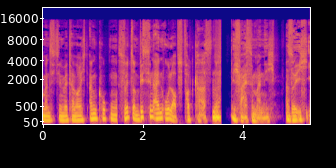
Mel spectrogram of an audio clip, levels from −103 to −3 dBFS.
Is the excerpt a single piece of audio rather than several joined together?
no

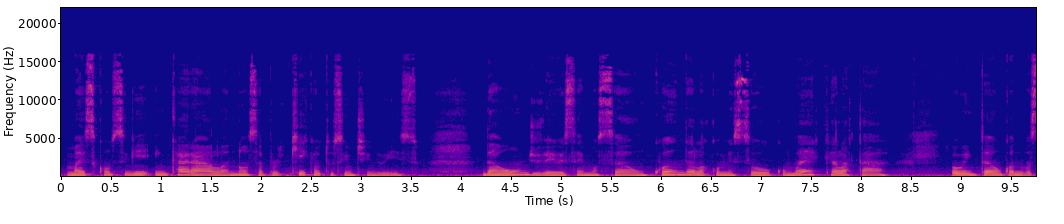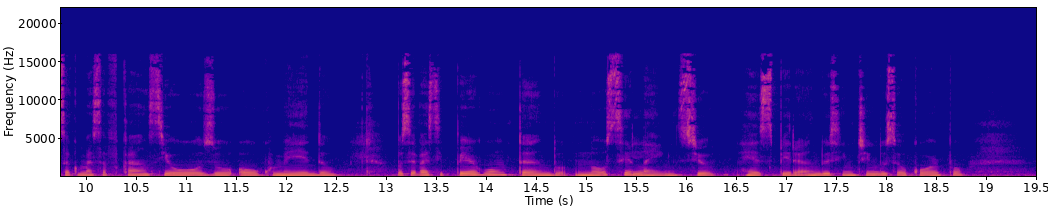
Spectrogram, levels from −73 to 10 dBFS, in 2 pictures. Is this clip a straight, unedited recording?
yes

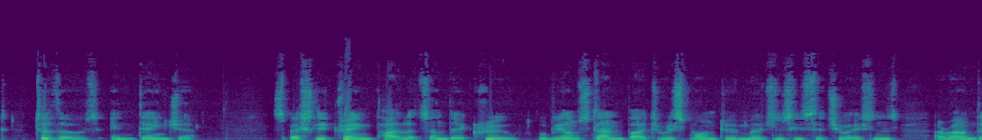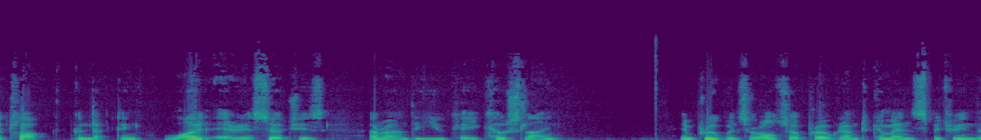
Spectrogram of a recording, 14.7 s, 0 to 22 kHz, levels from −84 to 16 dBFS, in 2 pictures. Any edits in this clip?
yes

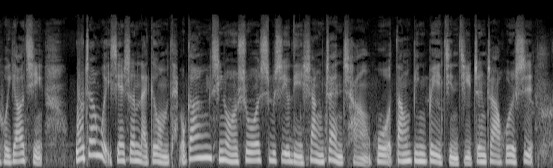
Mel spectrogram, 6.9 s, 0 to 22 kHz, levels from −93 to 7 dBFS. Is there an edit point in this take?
yes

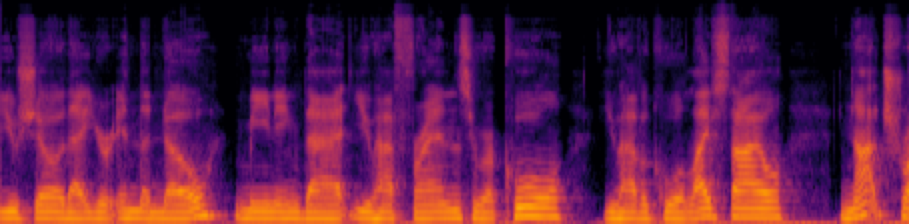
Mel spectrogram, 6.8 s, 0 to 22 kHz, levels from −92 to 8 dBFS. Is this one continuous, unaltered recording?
yes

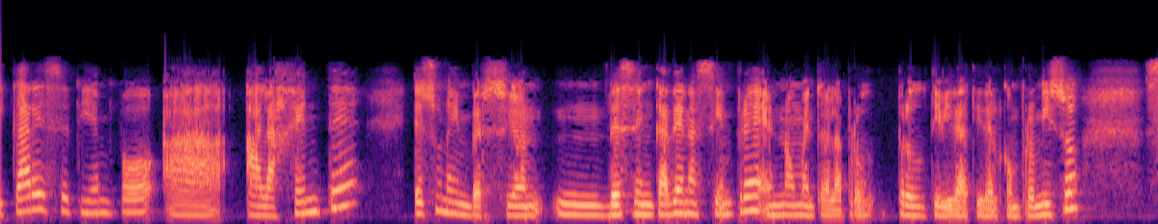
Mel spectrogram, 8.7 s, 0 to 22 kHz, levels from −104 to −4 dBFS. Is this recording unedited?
yes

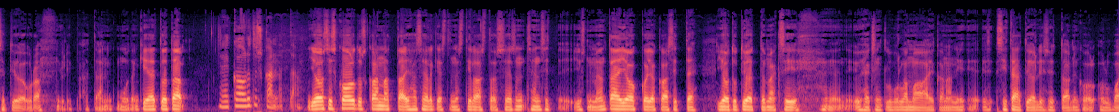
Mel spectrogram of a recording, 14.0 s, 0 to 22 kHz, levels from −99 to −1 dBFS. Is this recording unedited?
yes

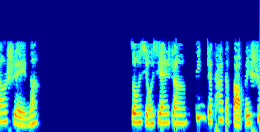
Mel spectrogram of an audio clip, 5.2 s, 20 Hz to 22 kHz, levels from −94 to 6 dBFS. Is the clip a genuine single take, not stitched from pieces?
yes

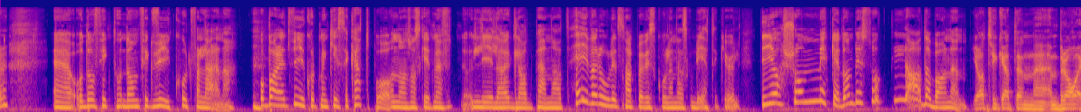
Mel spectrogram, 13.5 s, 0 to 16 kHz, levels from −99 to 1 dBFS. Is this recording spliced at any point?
no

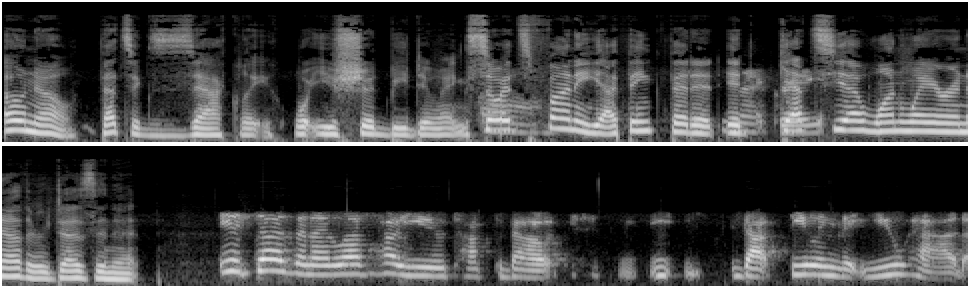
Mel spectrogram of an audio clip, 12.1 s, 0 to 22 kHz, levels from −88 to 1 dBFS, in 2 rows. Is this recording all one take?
yes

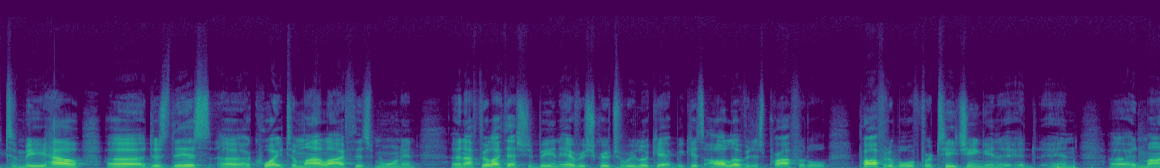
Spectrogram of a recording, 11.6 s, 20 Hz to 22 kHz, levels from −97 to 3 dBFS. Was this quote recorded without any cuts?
yes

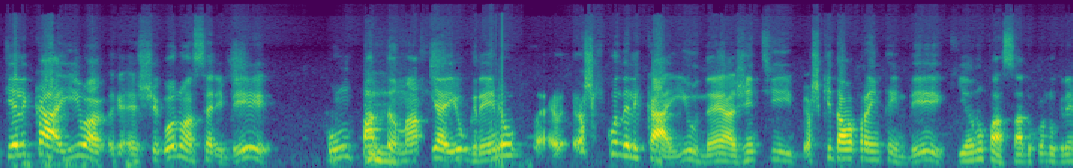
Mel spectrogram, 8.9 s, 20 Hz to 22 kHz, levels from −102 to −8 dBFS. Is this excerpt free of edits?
no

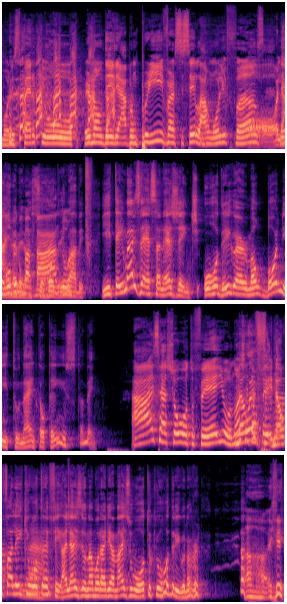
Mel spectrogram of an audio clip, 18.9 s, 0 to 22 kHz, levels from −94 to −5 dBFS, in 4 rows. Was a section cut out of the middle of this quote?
no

